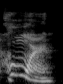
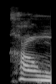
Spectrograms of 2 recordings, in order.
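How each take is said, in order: First: The word is said with a clear r sound. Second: The word is said without the r sound. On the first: This is not how people there say it. "not corn" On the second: This is how people in the country say it. "we don't call it moonshine here in the country. It's cone liquor"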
